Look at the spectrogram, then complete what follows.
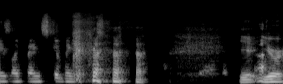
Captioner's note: laughing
